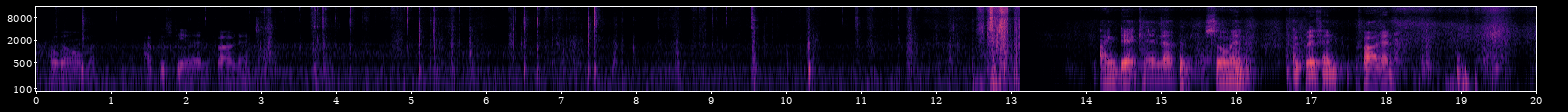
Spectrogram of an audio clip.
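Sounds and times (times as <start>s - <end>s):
low steady hiss: 0.0s - 2.9s
campfire crackling: 0.0s - 13.1s.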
